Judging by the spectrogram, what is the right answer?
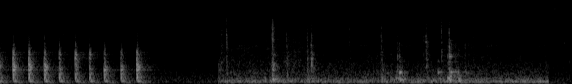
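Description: Sharp door knocking from Better Call Saul, about eight loud, evenly spaced raps in quick succession, then a pause followed by a busier stretch of scattered thumps and clatter.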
